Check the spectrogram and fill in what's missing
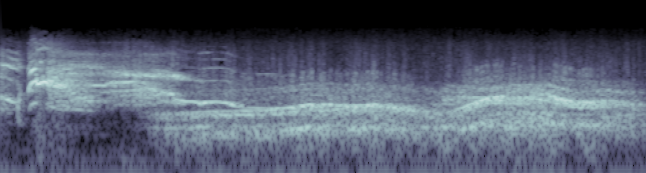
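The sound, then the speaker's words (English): At night, after touching something cold and gelatin-like, a woman lets out a long, loud scream that bursts in suddenly and then wavers and sustains for several seconds, filling the space with a shrill, echoing wail. “That was the night, John, that I screamed.”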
